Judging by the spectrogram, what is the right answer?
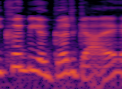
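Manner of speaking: normal talking voice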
